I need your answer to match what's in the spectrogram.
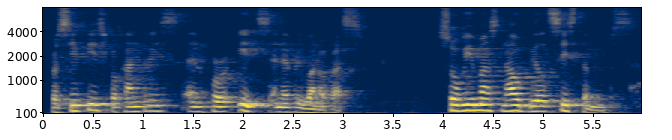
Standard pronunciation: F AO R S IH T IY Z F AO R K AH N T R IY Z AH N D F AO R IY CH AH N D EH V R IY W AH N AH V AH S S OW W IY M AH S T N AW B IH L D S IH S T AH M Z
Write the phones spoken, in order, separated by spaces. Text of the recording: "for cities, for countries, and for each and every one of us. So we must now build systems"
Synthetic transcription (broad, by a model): F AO R S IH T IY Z F AO R K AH N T R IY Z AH N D F AO R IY S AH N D EH V R IY W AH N AH V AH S S OW W IY M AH S T N AW B IH L D S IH S T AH M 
